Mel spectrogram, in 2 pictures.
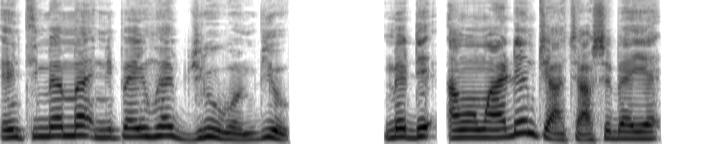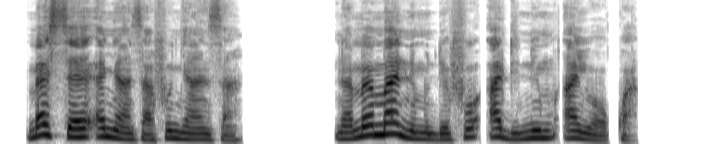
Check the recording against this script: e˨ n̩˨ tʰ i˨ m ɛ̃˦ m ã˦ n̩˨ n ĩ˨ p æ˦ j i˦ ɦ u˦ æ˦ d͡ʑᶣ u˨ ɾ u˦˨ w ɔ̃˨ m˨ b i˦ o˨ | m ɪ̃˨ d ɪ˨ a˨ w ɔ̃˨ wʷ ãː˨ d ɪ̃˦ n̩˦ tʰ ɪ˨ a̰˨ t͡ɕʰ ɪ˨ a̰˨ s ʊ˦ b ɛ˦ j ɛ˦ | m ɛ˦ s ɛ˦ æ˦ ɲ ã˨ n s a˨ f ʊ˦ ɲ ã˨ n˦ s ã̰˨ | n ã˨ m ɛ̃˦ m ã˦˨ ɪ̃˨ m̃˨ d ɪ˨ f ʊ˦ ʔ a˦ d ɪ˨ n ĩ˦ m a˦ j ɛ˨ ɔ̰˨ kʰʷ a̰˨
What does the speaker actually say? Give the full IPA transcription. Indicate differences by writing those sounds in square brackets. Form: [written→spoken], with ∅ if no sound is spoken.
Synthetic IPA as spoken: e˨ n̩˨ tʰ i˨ m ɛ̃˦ m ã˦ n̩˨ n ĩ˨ p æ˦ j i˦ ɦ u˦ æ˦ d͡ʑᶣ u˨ ɾ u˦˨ w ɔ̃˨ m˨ b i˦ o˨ | m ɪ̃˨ d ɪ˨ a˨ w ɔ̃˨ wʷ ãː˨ d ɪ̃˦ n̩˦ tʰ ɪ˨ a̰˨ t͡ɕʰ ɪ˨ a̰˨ s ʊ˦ b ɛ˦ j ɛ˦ | m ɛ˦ s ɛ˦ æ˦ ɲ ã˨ n s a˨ f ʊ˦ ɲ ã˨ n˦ s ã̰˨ | n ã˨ m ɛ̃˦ m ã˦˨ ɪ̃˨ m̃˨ d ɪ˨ f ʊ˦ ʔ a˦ d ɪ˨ n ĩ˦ m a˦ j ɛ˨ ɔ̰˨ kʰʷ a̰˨

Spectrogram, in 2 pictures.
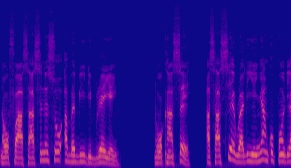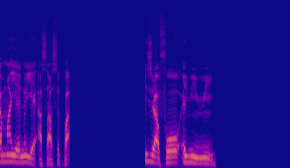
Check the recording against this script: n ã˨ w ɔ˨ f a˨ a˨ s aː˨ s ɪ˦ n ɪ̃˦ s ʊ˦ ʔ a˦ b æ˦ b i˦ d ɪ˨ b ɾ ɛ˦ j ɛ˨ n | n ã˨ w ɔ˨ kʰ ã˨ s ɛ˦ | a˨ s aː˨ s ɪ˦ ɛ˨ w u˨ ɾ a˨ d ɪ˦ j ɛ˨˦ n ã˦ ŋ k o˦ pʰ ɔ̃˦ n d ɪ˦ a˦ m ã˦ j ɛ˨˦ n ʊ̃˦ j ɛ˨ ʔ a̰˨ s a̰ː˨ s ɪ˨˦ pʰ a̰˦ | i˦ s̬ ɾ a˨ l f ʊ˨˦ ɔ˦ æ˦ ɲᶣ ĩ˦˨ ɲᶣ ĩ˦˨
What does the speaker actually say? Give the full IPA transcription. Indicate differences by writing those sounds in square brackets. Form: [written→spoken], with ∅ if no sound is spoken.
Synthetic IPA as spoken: n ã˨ w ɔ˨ f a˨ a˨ s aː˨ s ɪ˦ n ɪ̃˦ s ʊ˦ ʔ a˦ b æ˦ b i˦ d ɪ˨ b ɾ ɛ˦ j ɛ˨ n | n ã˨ w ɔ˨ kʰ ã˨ s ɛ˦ | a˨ s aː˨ s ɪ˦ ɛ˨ w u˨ ɾ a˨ d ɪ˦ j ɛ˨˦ [n→ɲ] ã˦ ŋ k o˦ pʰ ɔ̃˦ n d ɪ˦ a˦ m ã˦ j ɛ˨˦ n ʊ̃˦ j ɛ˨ ʔ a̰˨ s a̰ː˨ s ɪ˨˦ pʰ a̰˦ | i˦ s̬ ɾ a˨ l f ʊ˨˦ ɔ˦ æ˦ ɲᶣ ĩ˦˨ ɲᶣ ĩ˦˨

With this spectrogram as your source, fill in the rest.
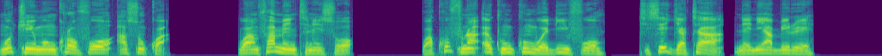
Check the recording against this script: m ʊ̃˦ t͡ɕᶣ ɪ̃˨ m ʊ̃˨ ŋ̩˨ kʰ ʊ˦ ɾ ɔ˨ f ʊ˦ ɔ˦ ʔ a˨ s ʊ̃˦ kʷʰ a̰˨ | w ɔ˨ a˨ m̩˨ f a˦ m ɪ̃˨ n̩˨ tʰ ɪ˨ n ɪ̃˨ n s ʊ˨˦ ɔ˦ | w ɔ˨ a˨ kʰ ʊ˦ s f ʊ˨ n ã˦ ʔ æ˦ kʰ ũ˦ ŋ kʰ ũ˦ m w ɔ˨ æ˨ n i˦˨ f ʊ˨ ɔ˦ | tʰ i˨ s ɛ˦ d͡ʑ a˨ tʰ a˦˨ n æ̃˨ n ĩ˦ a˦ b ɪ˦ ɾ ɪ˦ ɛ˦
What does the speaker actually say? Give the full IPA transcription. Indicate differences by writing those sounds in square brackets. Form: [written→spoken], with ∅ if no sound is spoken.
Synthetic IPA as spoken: m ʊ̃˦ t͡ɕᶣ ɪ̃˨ m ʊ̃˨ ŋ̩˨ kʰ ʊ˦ ɾ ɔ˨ f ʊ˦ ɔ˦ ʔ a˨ s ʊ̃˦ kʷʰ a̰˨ | w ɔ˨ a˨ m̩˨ f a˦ m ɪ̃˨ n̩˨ tʰ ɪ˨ n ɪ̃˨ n s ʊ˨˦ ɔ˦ | w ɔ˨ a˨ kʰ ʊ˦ [s→∅] f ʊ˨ n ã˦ ʔ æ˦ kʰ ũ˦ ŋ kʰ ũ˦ m w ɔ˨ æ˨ [n→d] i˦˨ f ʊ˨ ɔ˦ | tʰ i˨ s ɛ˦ d͡ʑ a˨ tʰ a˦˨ n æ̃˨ n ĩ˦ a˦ b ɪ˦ ɾ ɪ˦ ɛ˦

